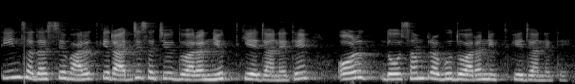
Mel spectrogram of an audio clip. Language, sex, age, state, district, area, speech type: Hindi, female, 18-30, Madhya Pradesh, Bhopal, urban, read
